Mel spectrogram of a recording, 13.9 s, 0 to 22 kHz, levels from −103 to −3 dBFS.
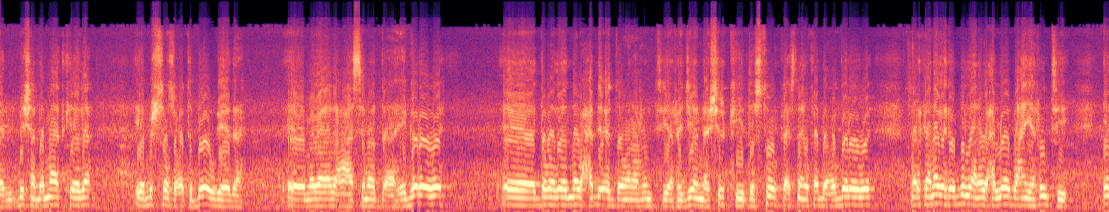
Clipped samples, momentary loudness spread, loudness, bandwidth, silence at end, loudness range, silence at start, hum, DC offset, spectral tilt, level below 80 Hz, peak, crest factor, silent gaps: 4%; 15 LU; -5 LUFS; 16 kHz; 0 s; 1 LU; 0 s; none; under 0.1%; -4 dB/octave; -38 dBFS; 0 dBFS; 6 dB; none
